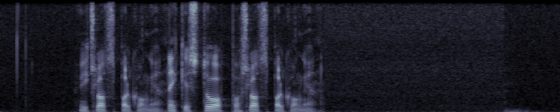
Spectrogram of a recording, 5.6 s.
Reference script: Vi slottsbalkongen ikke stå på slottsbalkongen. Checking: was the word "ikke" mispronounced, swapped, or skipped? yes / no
no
